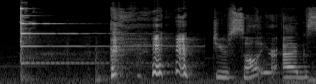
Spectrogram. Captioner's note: rings bell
